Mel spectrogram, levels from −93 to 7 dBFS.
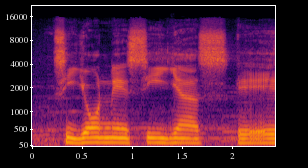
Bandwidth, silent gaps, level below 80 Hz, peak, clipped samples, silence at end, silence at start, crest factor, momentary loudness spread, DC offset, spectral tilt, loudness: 15 kHz; none; -48 dBFS; -4 dBFS; under 0.1%; 0 s; 0 s; 14 dB; 5 LU; under 0.1%; -4.5 dB/octave; -17 LUFS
